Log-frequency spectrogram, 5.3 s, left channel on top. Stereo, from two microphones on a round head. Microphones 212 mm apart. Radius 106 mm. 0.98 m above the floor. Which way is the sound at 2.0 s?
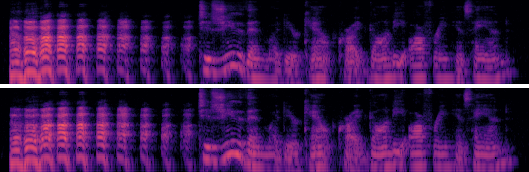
25° right (ahead or behind).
